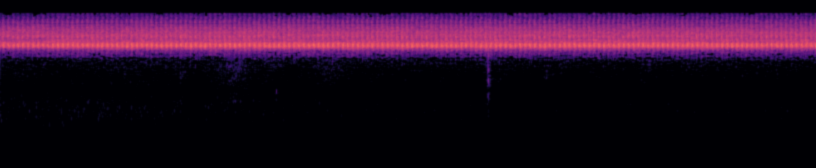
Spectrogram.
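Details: Grasshoppers in a long sleep and relaxation recording: a steady, very high-pitched shrill trill that pulses rapidly and evenly, about two beats a second, without a break, with no music or other sounds.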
